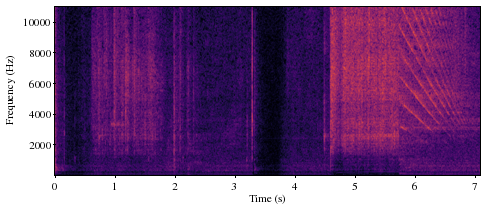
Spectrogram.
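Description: A kitchen blender chops cooked bacon into crumbs: rattling and clinking at first, a short pause, then a loud steady motor whir that rises in pitch and keeps running close by.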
